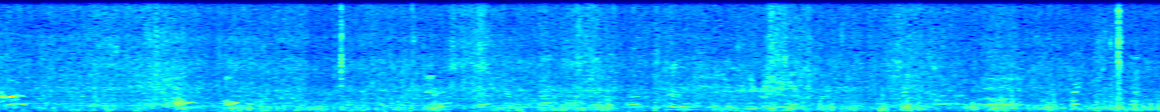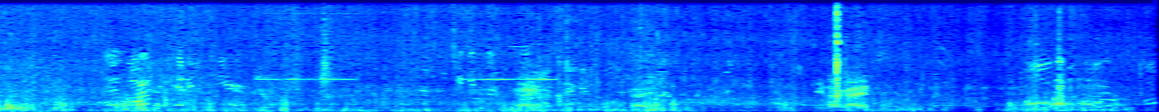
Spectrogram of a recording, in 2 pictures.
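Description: A boat running on open water, with wind buffeting the microphone and a jumble of voices throughout.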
